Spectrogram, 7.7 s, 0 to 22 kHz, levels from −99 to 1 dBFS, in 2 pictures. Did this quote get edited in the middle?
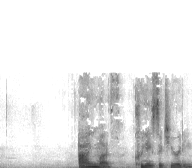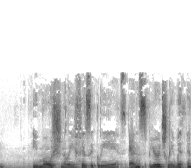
no; 0 cuts

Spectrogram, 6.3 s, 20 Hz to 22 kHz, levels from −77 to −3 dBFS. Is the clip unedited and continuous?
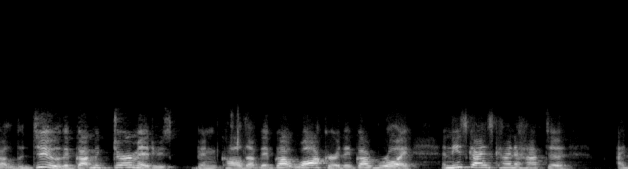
yes; 0 cuts

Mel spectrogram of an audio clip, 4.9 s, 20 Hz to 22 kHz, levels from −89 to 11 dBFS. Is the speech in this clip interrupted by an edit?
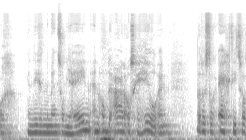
no; 0 cuts

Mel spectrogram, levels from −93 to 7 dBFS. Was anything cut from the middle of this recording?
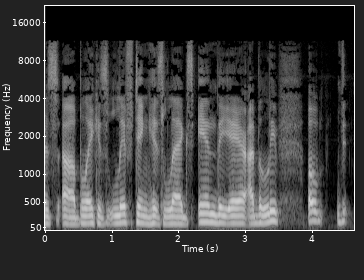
no; 0 cuts

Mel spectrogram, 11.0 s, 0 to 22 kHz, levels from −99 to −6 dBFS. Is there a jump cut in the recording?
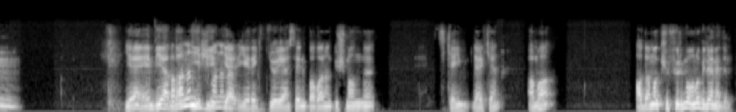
no; 0 cuts

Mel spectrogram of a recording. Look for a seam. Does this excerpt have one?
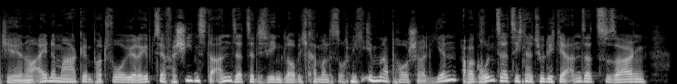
no; 0 cuts

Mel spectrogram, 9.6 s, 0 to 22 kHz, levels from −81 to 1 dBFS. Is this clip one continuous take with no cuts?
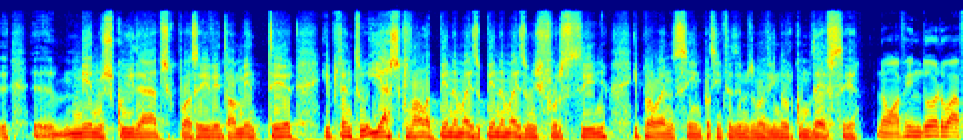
no; 3 cuts; at 3.7 s, 4.8 s, 7.1 s

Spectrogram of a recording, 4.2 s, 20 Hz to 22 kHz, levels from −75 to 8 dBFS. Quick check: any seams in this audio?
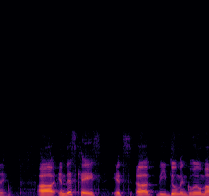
no; 0 cuts

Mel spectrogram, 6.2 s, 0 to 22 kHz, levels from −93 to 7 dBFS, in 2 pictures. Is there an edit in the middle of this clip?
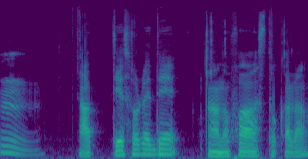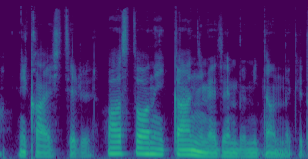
yes; 3 cuts; at 2.0 s, 3.2 s, 4.1 s

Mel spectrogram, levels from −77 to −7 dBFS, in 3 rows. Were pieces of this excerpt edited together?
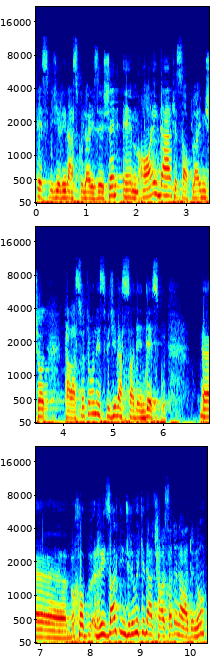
yes; 1 cut; at 2.7 s

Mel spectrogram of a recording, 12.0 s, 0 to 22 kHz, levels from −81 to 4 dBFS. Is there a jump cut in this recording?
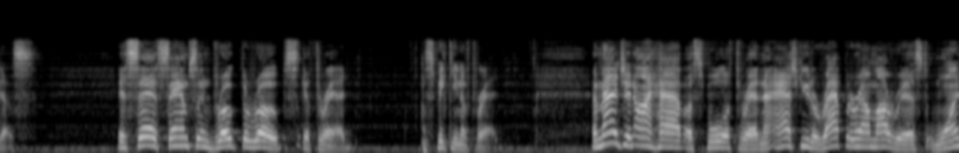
yes; 1 cut; at 3.8 s

